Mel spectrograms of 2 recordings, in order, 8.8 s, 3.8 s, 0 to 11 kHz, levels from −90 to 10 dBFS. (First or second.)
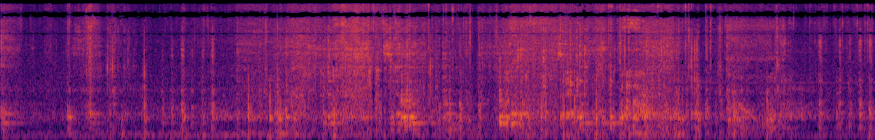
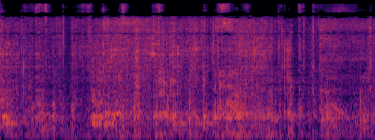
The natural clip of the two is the first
